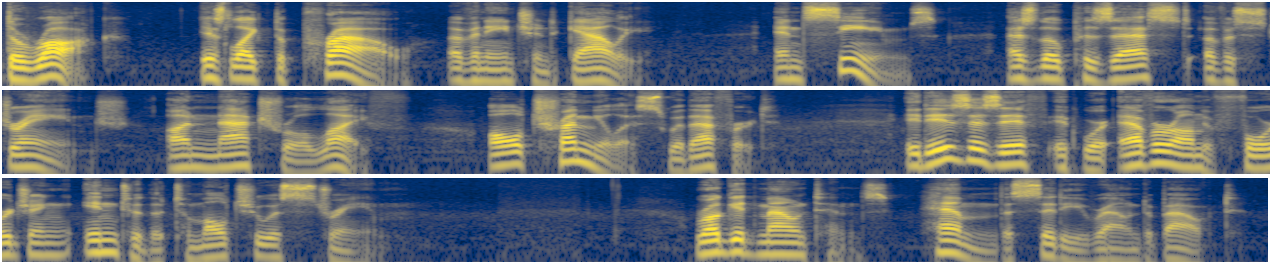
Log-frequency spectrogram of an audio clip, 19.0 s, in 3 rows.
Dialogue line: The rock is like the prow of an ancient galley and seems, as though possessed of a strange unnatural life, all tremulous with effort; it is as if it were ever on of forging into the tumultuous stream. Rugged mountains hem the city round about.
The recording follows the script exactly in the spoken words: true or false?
true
